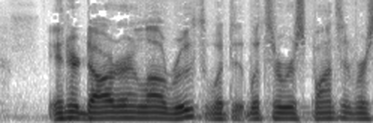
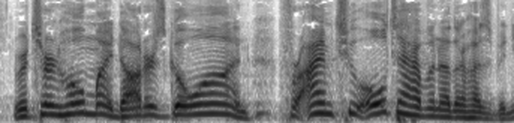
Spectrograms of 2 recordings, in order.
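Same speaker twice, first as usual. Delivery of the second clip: urging Naomi; 7 semitones higher, 3 dB louder than usual. Acted. Naomi voiced urging daughters home.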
